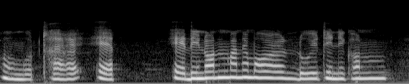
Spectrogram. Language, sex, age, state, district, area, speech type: Assamese, female, 30-45, Assam, Majuli, urban, spontaneous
